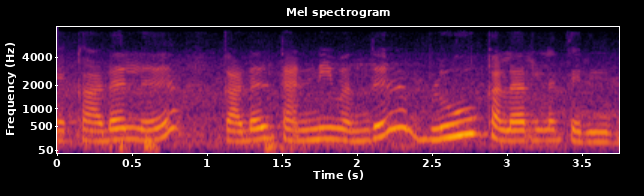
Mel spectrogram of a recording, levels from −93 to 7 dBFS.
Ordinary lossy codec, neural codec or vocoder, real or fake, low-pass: none; none; real; 7.2 kHz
